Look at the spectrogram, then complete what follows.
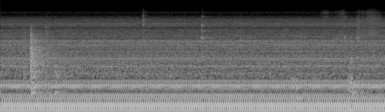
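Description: Hardinge HC chucker turret lathe running with a steady motor hum, and a single sharp click about half a second in.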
